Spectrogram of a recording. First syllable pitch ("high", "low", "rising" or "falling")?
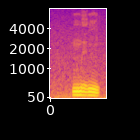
low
